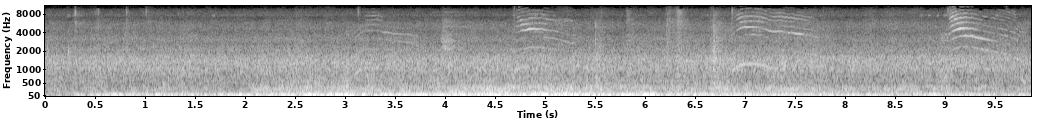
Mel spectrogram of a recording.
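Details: Kitten Michael, a newborn that survived his mother's difficult birth and is fed every two hours with a syringe-bottle, gives thin, high-pitched arched mews, a few short cries spaced seconds apart over a steady low rumble and soft handling clicks.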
